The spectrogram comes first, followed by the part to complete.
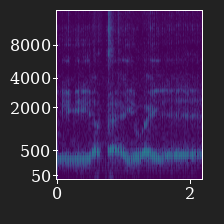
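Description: A man's voice in a long, low closed-mouth hum, like a drawn-out 'mmm', wavering slightly in pitch. It breaks off briefly just under a second in.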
